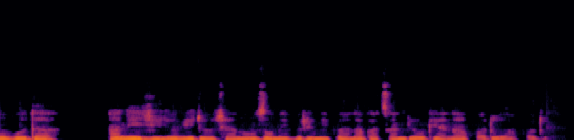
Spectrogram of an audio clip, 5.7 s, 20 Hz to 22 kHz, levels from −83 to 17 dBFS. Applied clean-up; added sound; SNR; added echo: neural mask model Resemble Enhance denoiser.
